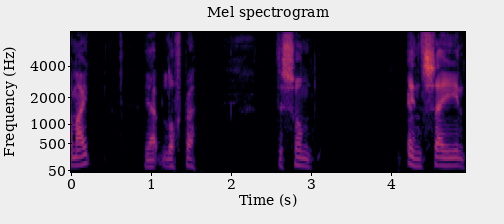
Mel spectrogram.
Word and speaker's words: Loughborough: Do you know the way to Luga Baruga, mate? Yep, Loughborough. There's some insane pronunciations.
